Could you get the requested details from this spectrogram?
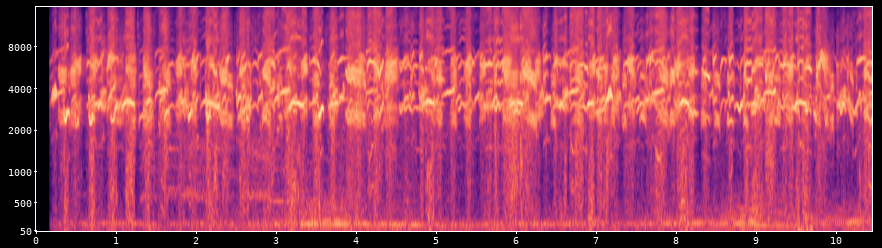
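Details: Noisy young sooty-headed bulbuls used as a lure sound to attract birds: dense, overlapping harsh squawks and chattering notes, high-pitched and continuous for the whole stretch, with many birds calling at once and no pauses.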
